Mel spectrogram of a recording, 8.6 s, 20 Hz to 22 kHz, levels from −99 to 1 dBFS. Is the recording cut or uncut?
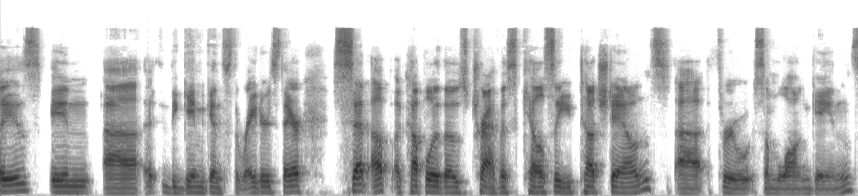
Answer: uncut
